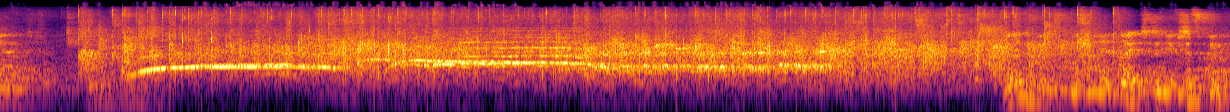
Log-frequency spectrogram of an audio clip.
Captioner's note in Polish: Aplauz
